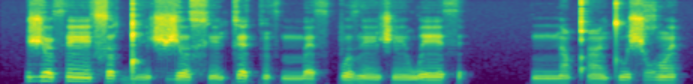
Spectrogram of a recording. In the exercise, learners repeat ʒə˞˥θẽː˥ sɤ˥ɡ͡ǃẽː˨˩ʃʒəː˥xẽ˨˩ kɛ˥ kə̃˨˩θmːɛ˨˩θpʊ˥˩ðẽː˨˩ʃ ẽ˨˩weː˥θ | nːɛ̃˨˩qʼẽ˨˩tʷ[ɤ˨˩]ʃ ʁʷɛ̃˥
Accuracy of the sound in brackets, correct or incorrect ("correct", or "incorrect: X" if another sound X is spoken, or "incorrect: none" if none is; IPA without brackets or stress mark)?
incorrect: ɤ˥˩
